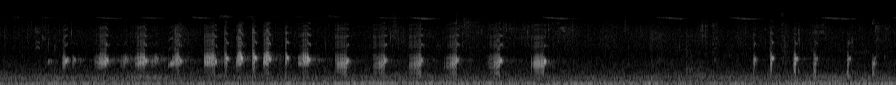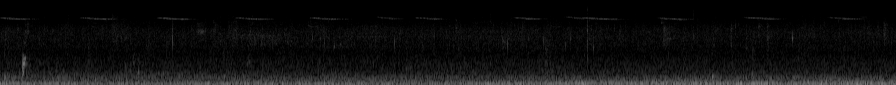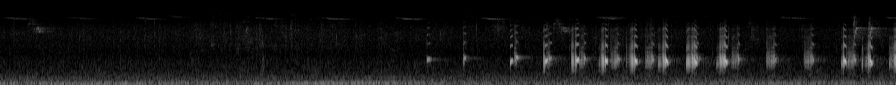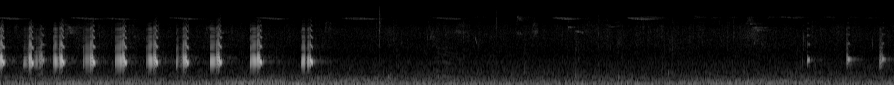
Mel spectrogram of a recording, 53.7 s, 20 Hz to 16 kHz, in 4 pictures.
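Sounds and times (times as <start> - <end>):
common toad Bufo bufo calling: 0.8 - 8.5, 33.3 - 45.2, 52.4 - 53.7.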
